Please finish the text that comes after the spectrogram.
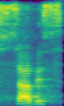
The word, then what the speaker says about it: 서비스: And in Korean, we call them 서비스, which is an English word for service. but in Korean we phonetically pronounce it as sabisu.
